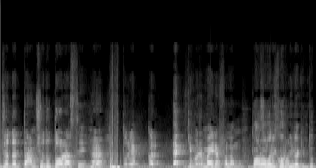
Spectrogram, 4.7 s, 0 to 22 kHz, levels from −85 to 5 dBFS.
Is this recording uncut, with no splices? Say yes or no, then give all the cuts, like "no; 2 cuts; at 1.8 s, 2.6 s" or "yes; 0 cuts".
yes; 0 cuts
